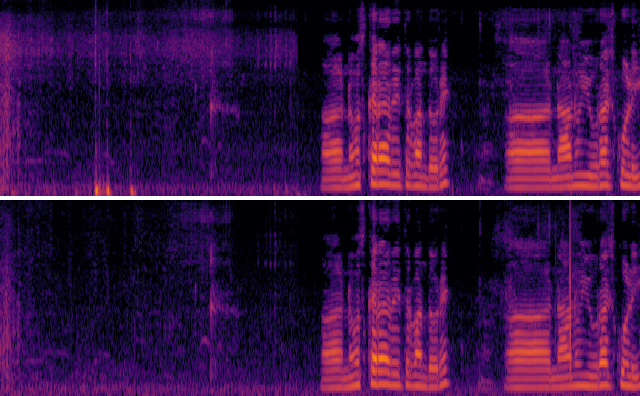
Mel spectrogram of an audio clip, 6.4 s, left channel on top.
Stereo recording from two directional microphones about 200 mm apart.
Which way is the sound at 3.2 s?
40° right (ahead or behind).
